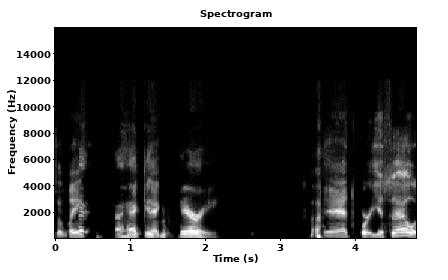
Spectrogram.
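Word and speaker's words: Mercari: if jiren has a link the heck is McCary that's where you sell it's like eBay but it's called McCary it's really big and popular it's really growing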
